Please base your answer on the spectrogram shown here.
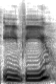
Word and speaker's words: Yvi: So if they haven't seen it before, if I do outreach or whatever, and it's like, no, it's not, it's Evie.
